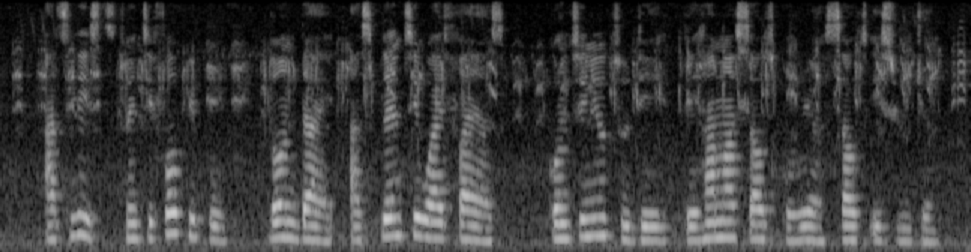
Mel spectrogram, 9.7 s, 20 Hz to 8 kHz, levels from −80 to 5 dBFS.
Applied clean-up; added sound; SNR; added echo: none; Bird; 16 dB; none.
